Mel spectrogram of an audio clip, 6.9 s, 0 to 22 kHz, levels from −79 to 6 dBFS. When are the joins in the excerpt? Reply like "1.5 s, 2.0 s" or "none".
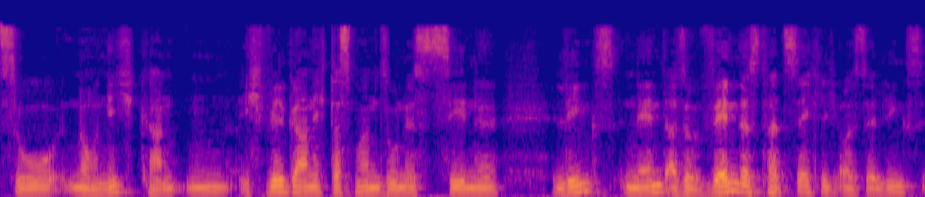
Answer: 1.8 s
